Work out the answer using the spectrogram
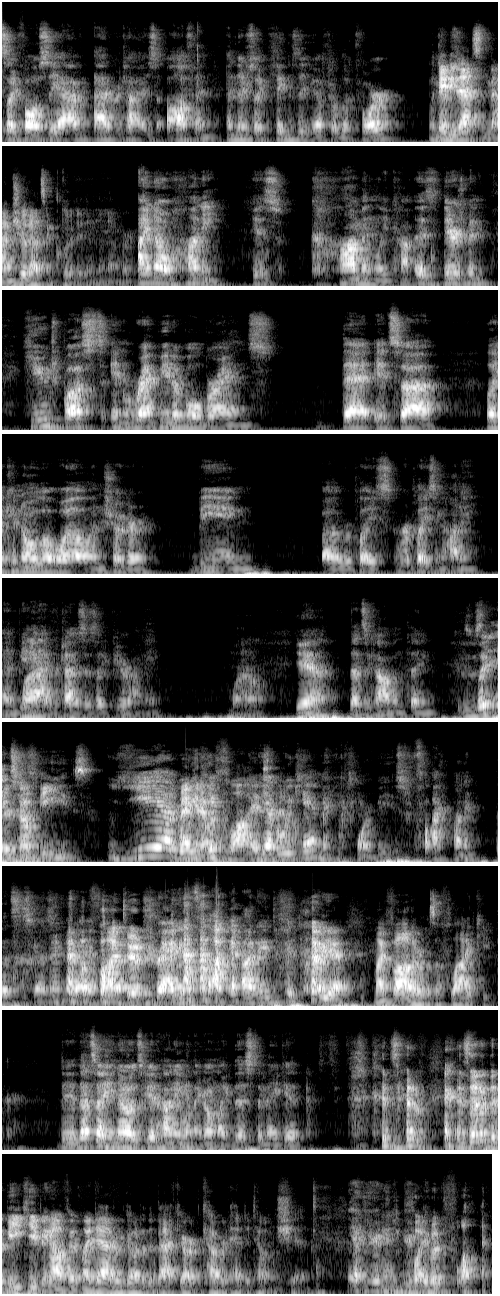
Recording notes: Great ep, horrible audio.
